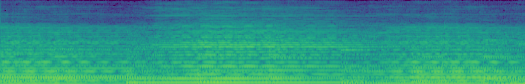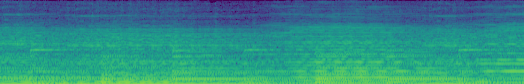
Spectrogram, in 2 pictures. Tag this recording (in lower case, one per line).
music
sad music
